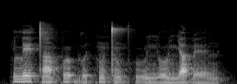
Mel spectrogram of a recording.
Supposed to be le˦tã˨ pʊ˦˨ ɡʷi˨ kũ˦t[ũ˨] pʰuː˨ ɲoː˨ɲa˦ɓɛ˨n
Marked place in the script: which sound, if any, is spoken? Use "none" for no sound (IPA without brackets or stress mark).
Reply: ũ˨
